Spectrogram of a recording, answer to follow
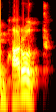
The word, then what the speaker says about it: ভারত: তার মানে আকারের পরের অসময় ওকার উচ্চারণ হয়। এজন্য আমরা বলি ভারত।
